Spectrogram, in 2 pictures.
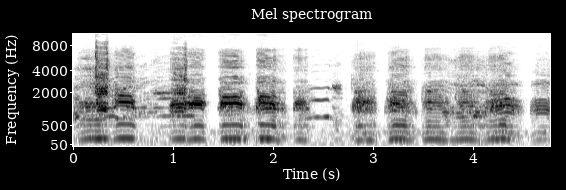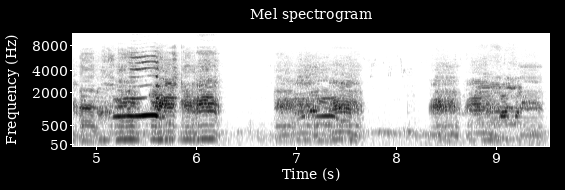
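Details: A pair of African geese with other waterbirds in a backyard farm, giving loud, harsh, repeated honks in irregular bursts, about 45 a minute, with short pauses and a brief quieter gap near the end.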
